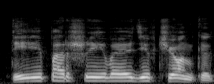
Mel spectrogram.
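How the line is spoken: Shouting. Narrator (Russian): кричал Уэнлис

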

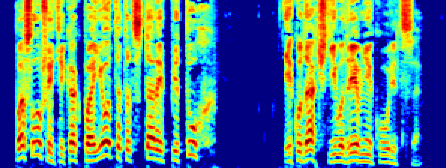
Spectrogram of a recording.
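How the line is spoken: Smiling. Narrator (Russian): Питер фон Габер улыбнулся

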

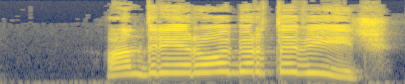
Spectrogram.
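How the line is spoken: Louder shout. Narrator (Russian): Крикнула громче

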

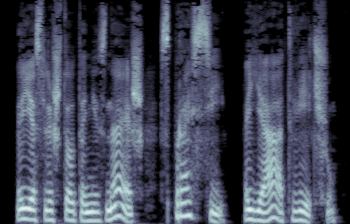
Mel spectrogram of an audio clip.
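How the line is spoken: Hissing through clenched teeth. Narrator (Russian): сквозь стиснутые зубы прошипел маг

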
